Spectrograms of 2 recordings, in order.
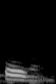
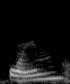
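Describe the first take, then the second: First: Poem as one syllable with a long o, POHM; poem said as "pome", no oy glide; corrected "pome" pronunciation. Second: Poem as one syllable with an "oy" glide, POYM; old "poym" pronunciation. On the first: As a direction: say poem to rhyme with home. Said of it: "but it's poem". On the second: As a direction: say poem to rhyme with coin, ending in m. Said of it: "Before they pronounce it as poem". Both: Shown as a demonstration.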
